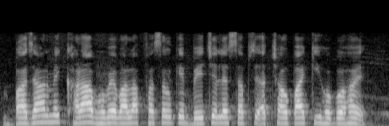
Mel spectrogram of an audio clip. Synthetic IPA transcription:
bad͡ʒaɾmekʰəɾabɦobebalapʰəsəlkebet͡ʃelesəbseətːʃʰaupajkiɦoboɦəj

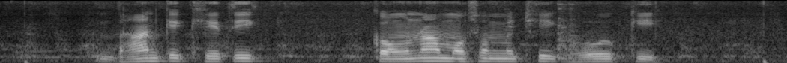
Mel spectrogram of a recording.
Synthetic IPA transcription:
d̪ʱaːnkekʰeːt̪i | kɔːnamɔːsəmːẽʈʰiːkɦoɡiː

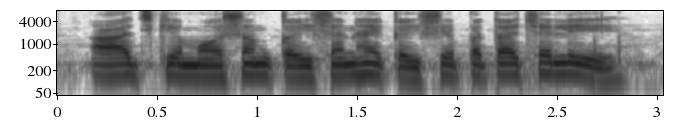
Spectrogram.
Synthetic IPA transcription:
aːd͡ʒkemɔːsəmkəɪsənɦɛkəɪsepɐt̪at͡ʃəleː

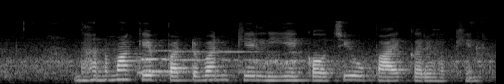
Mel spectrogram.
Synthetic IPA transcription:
d̪ʱɐnmakepəʈʋənkeliekəʊt͡ʃiʊpaːjkəɾeɦəkʰɪn

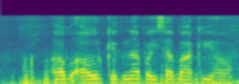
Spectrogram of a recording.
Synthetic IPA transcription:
əbɔːʊɾkɪt̪napəɪsabaːkiɦoː

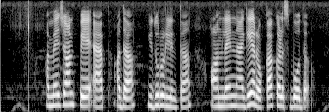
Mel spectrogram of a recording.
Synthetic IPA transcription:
ɐmeːd͡ʒaːnpeːʔaːpɐd̪ɐ | id̪uɾɐlːint̪ɐ | aːnlɐjnːaːɡeɾɔkːaːkɐɭusboːd̪u

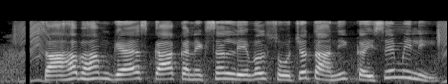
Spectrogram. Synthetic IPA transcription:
saːɦəbɦɐmɡɛːskakɐneːkʃənleːʋəlsoːt͡ʃət̪aːnikɐisemɪliː

